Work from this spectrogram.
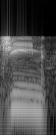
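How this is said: The name is said with an American pronunciation. The speaker calls it wrong. "we Americans say Jean"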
